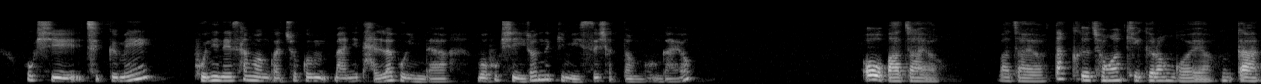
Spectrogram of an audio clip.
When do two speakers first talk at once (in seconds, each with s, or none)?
none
